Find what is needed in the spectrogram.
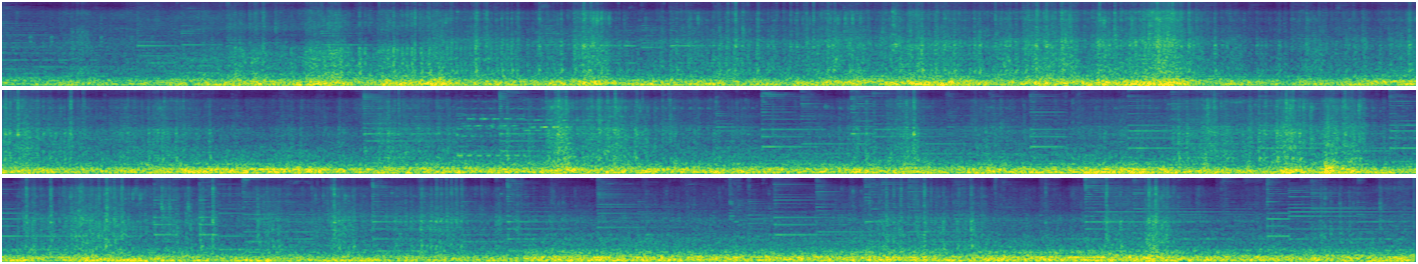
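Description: Music plays over the steady running noise of a vehicle driving along a road.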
